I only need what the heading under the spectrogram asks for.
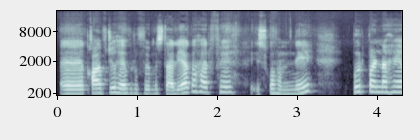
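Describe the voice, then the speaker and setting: Woman teaching Quran recitation slowly. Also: mid-range voice, darkish tone, dull audio. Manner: slow, deliberate syllable-by-syllable spelling with drawn-out recitation. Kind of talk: tajweed lesson, spelling out and explaining recitation.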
